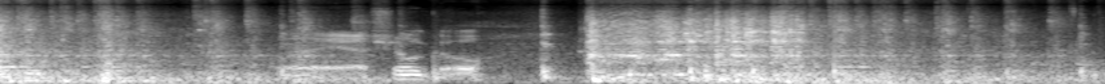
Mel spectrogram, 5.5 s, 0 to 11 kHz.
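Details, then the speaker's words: 1956 Chevy big-block gasser wagon, long stored in a snowbank, battery fitted, throttle pumped: starter cranks on and on with uneven pulses and pauses but never catches; owner suspects no fuel in the carburetor bowls. "no fuel in the bowls probably this thing actually was sitting in a absolute snowbank hey man she's not happy"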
